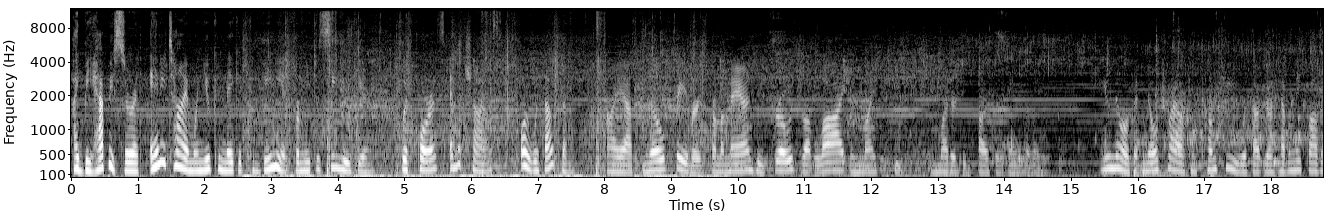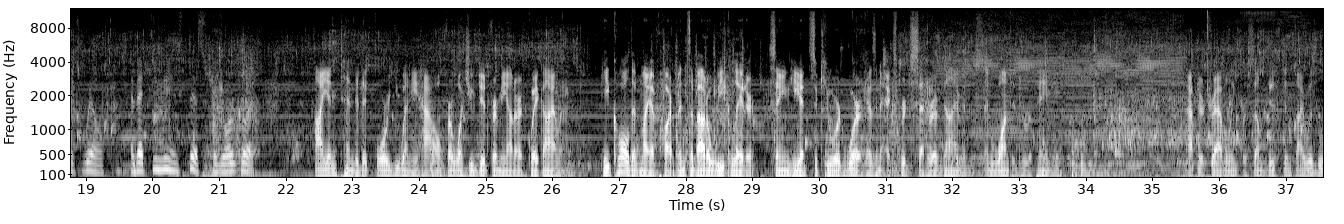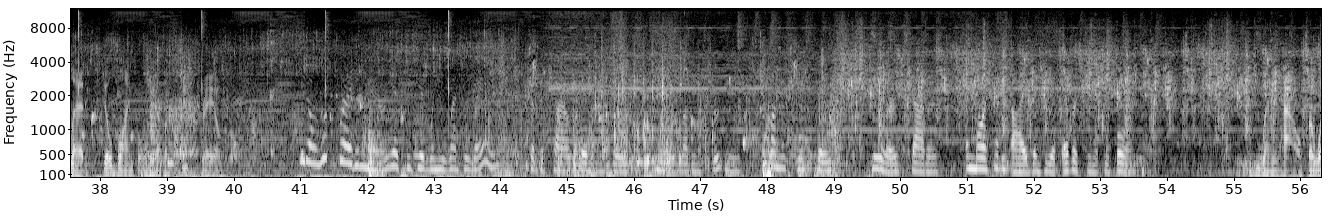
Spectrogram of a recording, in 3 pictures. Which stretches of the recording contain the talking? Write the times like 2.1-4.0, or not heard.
0.0-14.6, 15.4-21.6, 22.4-33.6, 35.5-39.9, 41.0-53.5, 55.2-56.2.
